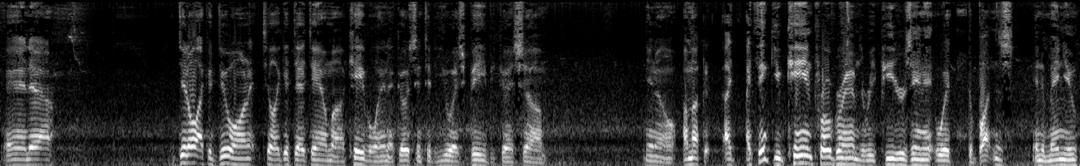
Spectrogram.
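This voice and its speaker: A man's voice: sits low, normal speed, a little mellow. A man giving a casual, rambling hands-on review in an informal, slangy way with some mild cursing. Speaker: product reviewer. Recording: clear background noise, outdoor ambience.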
